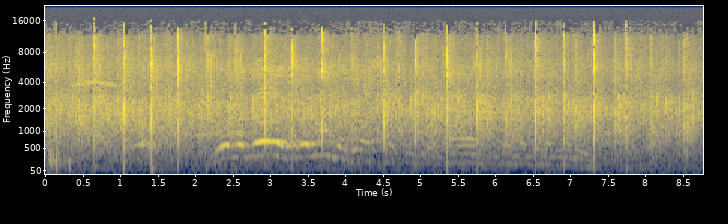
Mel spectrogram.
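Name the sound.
audience clapping hands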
